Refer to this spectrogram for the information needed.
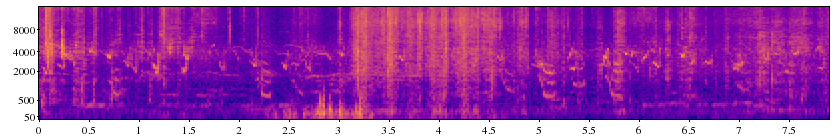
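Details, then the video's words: Baby pheasant chicks eating new food, giving many short, high chirping peeps that overlap in quick succession throughout, with a loud rustling, scraping burst near the middle and low background rumble. "baby pheasant is very happy with the new food today,teter baby"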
